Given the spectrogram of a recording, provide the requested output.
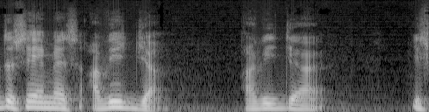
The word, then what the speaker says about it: avijjā: It's not the same as avijjā. Avijjā is spelled as A-V-I-J-J-A, V.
